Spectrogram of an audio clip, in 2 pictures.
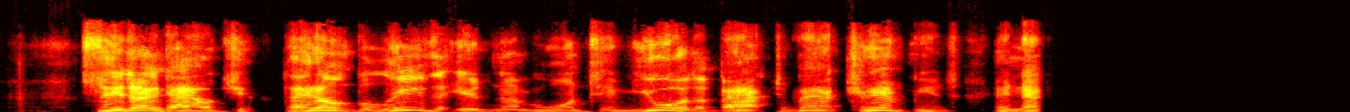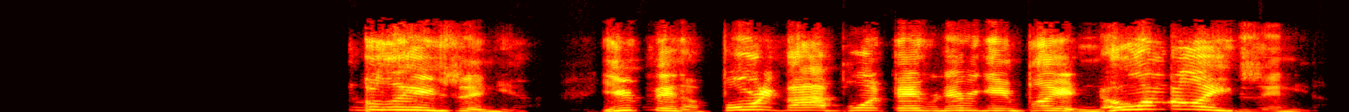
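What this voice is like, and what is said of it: Imitates another person's voice. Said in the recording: “That was a good impression. That was a really good impression of Kirby Smart. ... that was impressive. Well, that was damn good.”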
